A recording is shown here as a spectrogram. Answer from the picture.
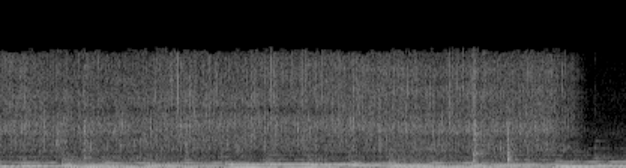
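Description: Fried tofu and chilies sizzling in an aluminium wok, stirred with a metal spatula that gives a few light scrapes and taps. The sizzle cuts off sharply just before the end.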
